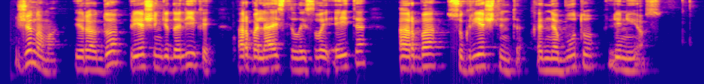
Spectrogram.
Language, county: Lithuanian, Utena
